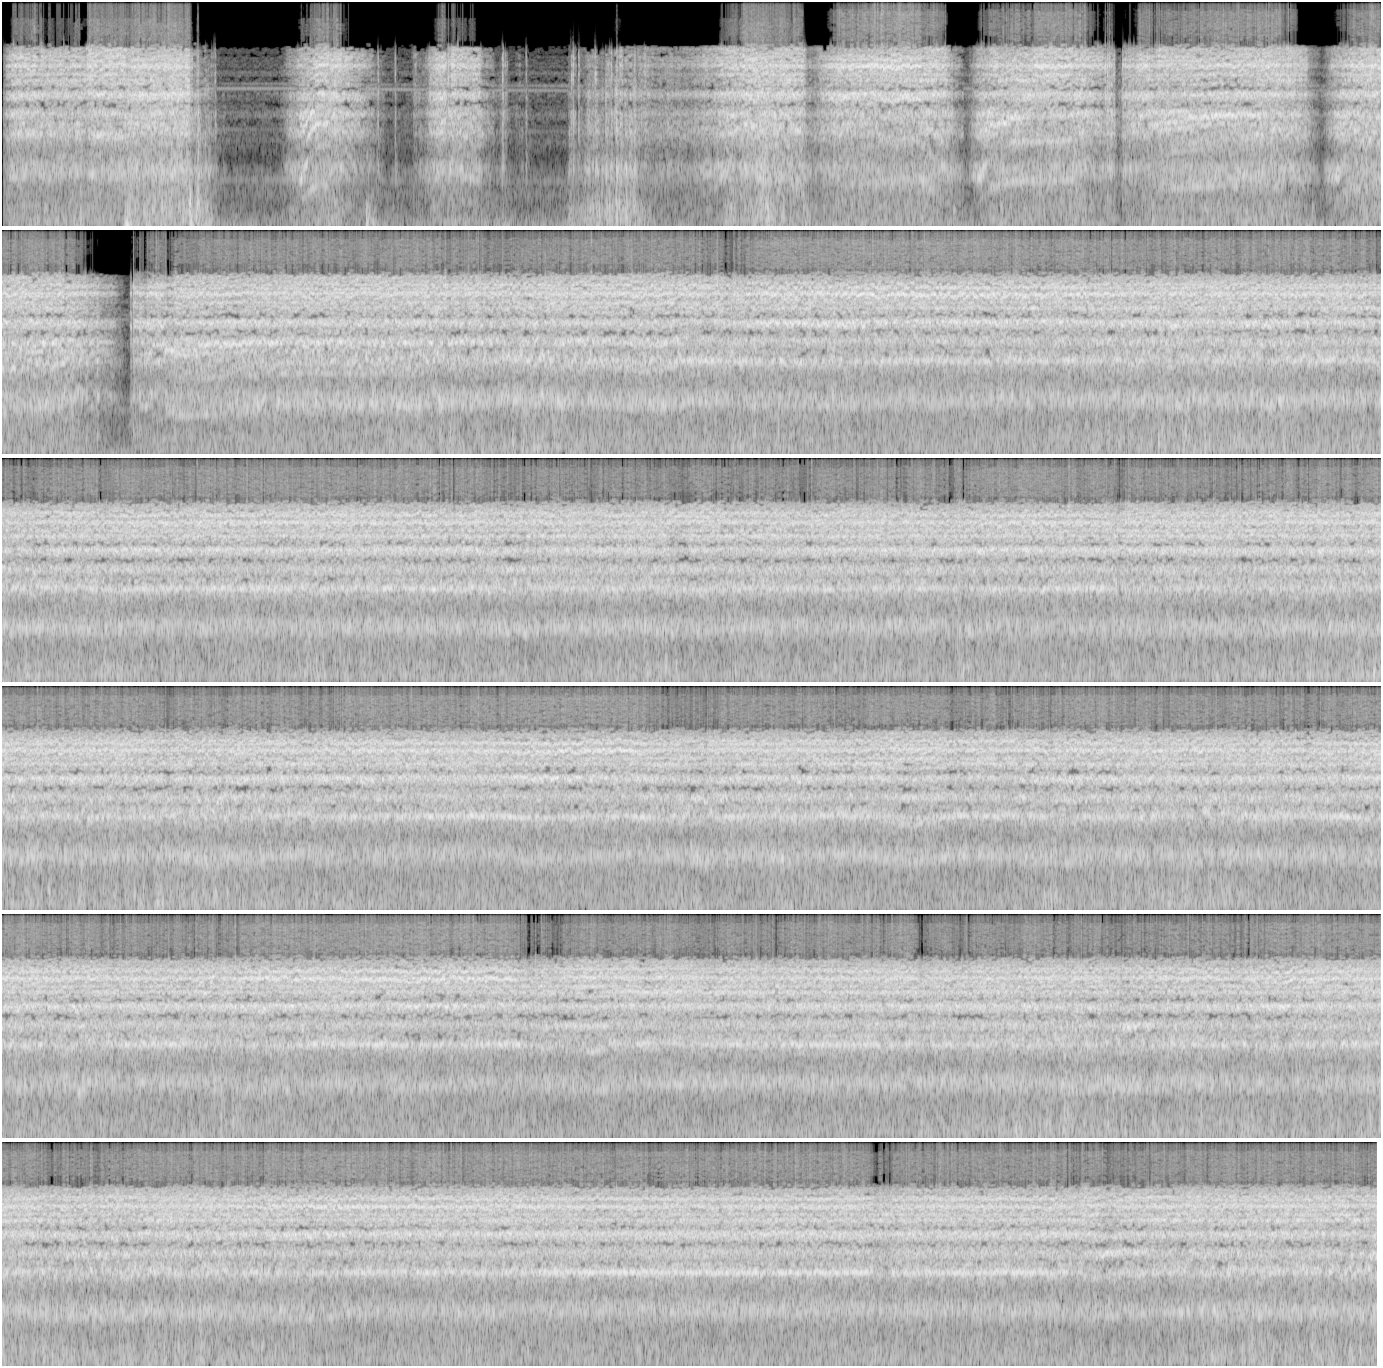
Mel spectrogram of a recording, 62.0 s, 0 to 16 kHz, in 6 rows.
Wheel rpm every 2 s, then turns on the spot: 140, 30, 40, 120, 120, 110, 210, 220, 220, 230, 230, 230, 230, 230, 230, 230, 220, 230, 230, 220, 230, 230, 220, 230, 220, 220, 220, 230, 230, 230, 230.
none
